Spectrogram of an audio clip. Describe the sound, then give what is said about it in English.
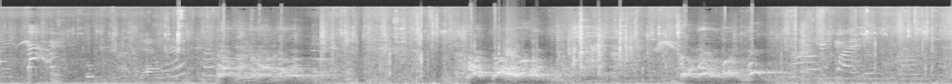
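A little dog barks and yaps in bursts among children's and adults' voices, the barking mixed in with lively chatter throughout. “Oh, I bet it was my dog.”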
